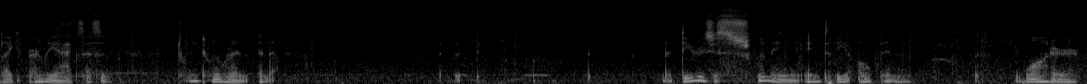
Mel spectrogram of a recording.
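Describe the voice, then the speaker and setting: A soft-spoken man rambling through relaxed ASMR live gaming commentary, musing aloud hesitantly and often slipping into a whisper. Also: on the low side, gravelly, background noise. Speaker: livestream game streamer.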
